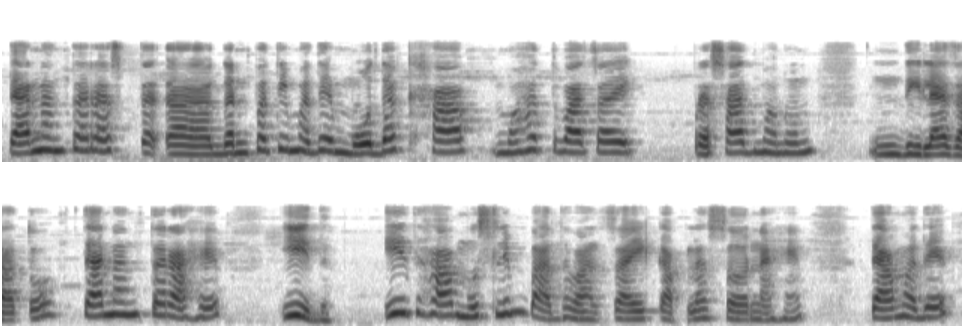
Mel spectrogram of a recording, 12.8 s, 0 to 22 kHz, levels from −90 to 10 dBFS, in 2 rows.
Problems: constant background noise, background conversations at intervals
